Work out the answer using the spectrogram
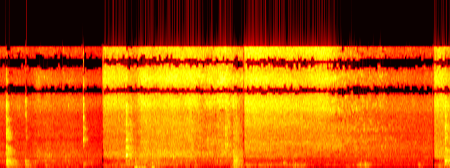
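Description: Ground beef frying in an aluminium wok: a steady sizzle that gets suddenly louder about two seconds in, with a few scrapes of a metal spatula against the pan. Near the end, diced potatoes tumble into the wok.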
